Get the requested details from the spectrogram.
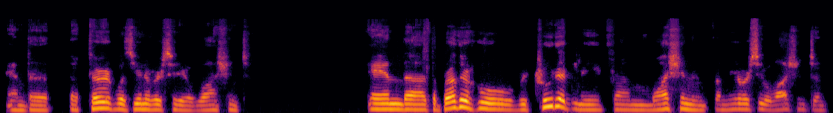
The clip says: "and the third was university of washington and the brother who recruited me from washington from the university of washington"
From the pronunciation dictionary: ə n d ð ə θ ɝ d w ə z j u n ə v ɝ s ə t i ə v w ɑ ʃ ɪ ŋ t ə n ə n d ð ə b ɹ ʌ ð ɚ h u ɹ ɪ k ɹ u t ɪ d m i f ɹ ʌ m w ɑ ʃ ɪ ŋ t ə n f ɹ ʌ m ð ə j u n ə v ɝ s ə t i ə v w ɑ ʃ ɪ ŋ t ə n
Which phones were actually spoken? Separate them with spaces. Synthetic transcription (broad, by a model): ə n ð ð ə θ ɝ d w ə z j u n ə v ɝ s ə t i ə v w ɑ ʃ ɪ ŋ t ə n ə n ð ð ə b ɹ ʌ ð ɚ h u ɹ ɪ k ɹ u t ɪ d m i f ɹ ʌ m w ɑ ʃ ɪ ŋ t ə n f ɹ ʌ m j u n ə v ɝ s ə t i ə v w ɑ ʃ ɪ ŋ t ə n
